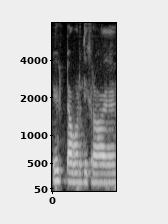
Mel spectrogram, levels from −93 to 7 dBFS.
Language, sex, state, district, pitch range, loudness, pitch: Hindi, male, Uttar Pradesh, Shamli, 160-170 Hz, -16 LUFS, 165 Hz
